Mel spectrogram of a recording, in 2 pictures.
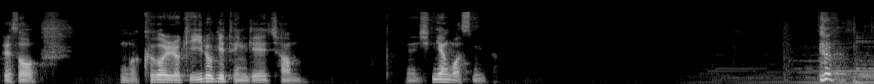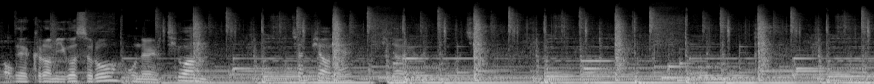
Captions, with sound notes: So it's interesting that we actually made that come true. [Laughs]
